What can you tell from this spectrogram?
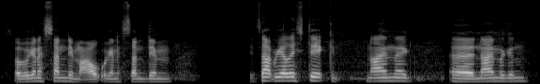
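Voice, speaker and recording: A fairly high-pitched male voice with a Yorkshire accent, fairly even intonation, big swings in loudness, and long, frequent pauses. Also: fairly quick pace. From northern England (Leeds). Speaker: gaming streamer. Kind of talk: live gameplay commentary. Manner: casual, chatty.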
